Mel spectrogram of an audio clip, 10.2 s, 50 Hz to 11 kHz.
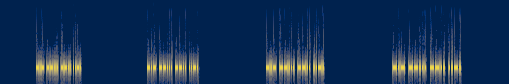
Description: Morse code, heard as a keyed tone, about 58 wpm, 700 Hz. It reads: K7ZF K7ZF K7ZF K7ZF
